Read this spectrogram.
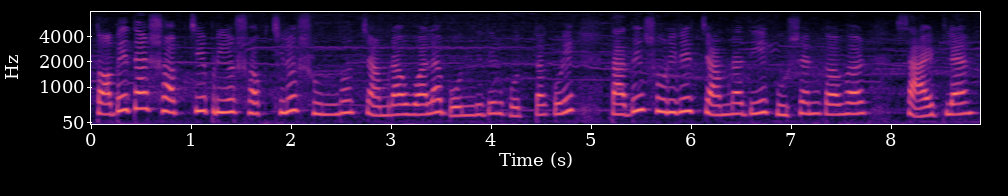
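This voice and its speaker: A woman's voice: high voice, darkish tone, slight background noise, low-quality recording. A woman narrating a scripted horror story as the storyteller. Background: background music.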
